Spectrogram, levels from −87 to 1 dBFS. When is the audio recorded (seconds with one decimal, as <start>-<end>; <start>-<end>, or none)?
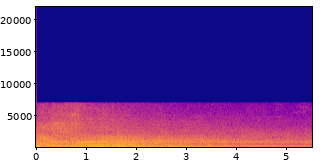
0.0-5.5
